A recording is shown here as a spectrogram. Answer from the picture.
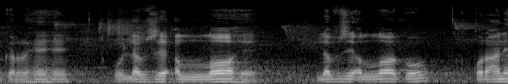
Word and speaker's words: اللہ: جاتا ہے، یہاں پہ بہت غلطیاں کرتے ہیں بچے کہ لفظ اللہ کو باریک پڑھ دیتے ہیں، صحیح تلفظ سے ادا نہیں کرتے۔ تو اسی چیز کو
